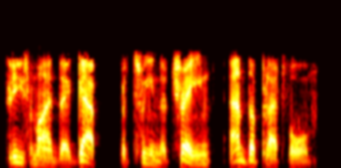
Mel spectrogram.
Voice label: transport train recorded message male english please mind the gap between the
